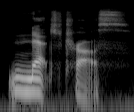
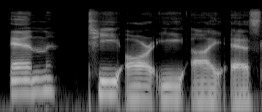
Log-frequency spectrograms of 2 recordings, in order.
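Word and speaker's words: NTREIS: But locally, it is universally pronounced Net Trust.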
